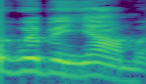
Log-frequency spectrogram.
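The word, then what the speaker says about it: Wembanyama: room with this man let's talk about Victor whing Yama and for all you media Outlets who gonna act like you don't to pronounce a name is wh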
